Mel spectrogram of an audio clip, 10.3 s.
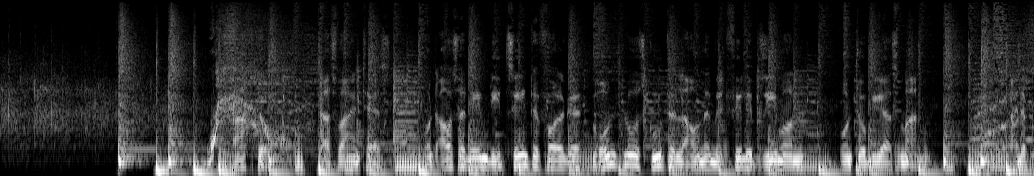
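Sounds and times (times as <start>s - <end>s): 
applause: 0.0s - 1.8s
speech: 2.4s - 9.5s, 10.2s - 10.3s.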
